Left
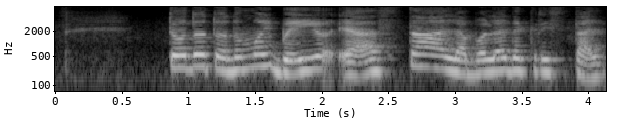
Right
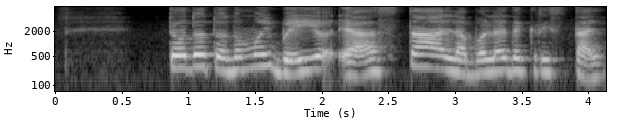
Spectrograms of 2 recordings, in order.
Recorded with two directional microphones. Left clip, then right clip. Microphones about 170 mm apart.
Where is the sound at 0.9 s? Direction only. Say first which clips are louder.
Right 5 dB; 15° left (ahead or behind).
